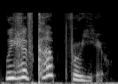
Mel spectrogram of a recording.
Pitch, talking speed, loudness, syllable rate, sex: 275 Hz, 255 wpm, -17 LUFS, 5.2 syllables/s, female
